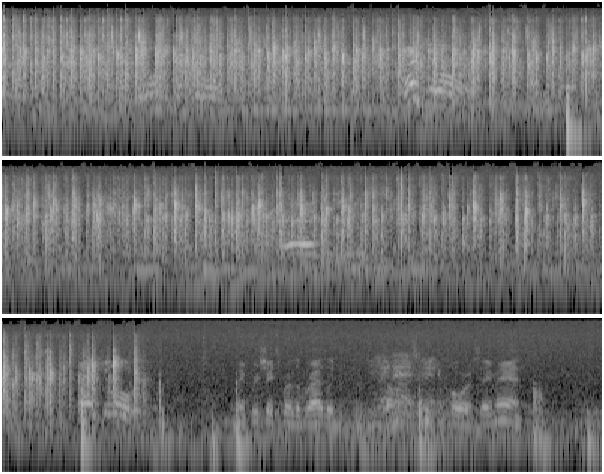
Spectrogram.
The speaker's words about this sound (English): Let's just give the Lord a hand clap for you.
